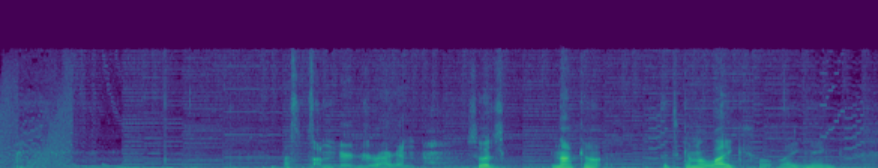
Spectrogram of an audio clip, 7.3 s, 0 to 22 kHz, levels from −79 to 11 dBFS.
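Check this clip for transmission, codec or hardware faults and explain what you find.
Nothing here points to a transmission, codec or hardware problem, so there's nothing to flag.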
